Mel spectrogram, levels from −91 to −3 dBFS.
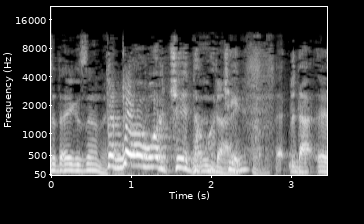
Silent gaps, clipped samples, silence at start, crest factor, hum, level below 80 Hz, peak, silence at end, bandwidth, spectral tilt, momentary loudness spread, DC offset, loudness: none; under 0.1%; 0 s; 12 dB; none; -36 dBFS; 0 dBFS; 0 s; 11.5 kHz; -6 dB/octave; 13 LU; under 0.1%; -12 LUFS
